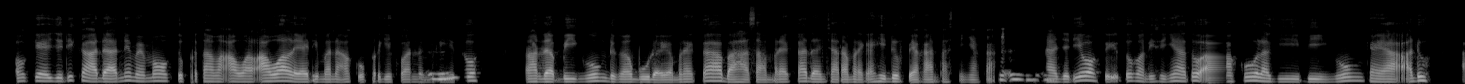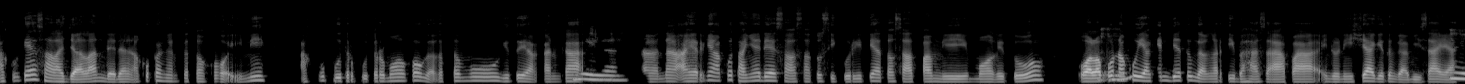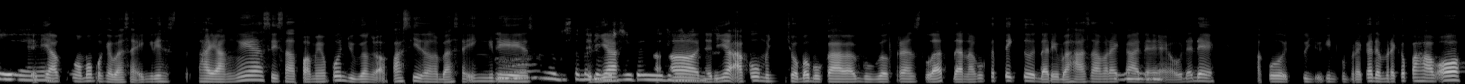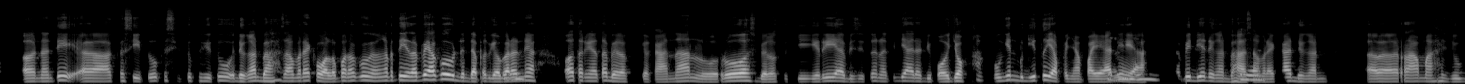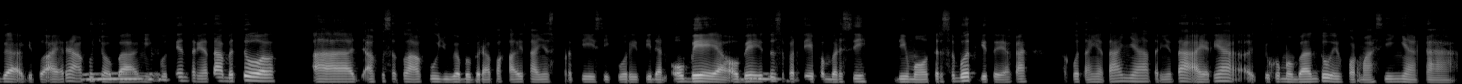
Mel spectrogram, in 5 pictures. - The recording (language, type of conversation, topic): Indonesian, podcast, Bagaimana cara kamu mengatasi rasa kesepian saat bepergian sendirian?
- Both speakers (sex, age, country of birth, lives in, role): female, 30-34, Indonesia, Indonesia, host; male, 20-24, Indonesia, Indonesia, guest
- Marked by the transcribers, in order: tapping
